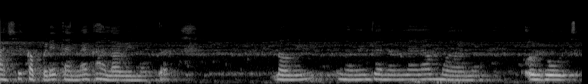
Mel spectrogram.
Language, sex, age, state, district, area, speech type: Marathi, female, 18-30, Maharashtra, Sangli, rural, spontaneous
